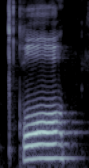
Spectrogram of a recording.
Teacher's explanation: ق موٹا حرف ہے، موٹا اور پر پڑھیں گے، ہمیشہ زبان کو اوپر تالو سے لگائیں گے اور زبان کا بیچ بھی تالو کی طرف اٹھائیں گے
